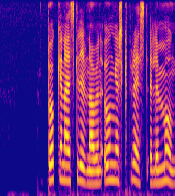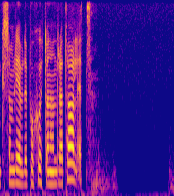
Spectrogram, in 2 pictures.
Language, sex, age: Swedish, female, 30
